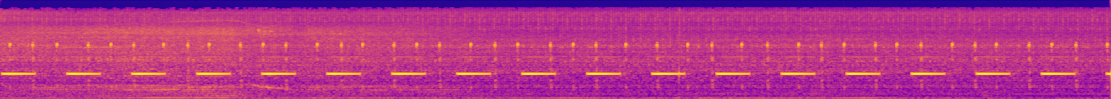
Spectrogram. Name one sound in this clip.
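A truck engine idles with a low rumble as the truck backs up.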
